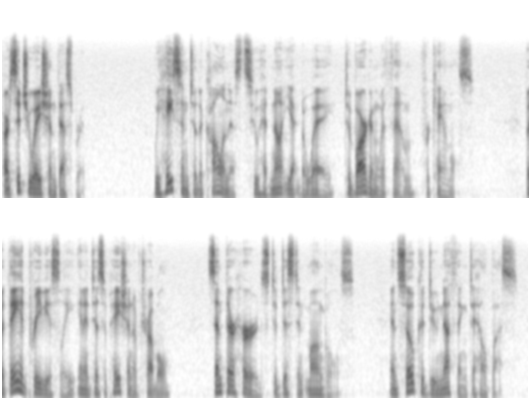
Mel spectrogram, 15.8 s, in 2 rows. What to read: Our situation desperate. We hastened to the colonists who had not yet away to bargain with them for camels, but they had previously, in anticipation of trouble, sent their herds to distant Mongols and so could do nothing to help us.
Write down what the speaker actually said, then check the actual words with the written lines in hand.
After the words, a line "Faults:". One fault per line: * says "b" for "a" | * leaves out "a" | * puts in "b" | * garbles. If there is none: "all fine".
Our situation desperate. We hastened to the colonists who had not yet away to bargain with them for camels, but they had previously, in anticipation of trouble, sent their herds to distant Mongols and so could do nothing to help us.
Faults:
all fine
